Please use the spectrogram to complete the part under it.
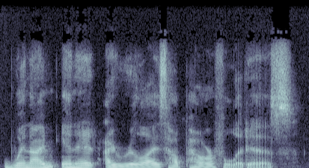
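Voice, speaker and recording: A woman with a low voice co-hosts a relaxed podcast conversation. She speaks earnestly and reflectively and laughs easily between her thoughts. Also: normal speed. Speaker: podcast co-host. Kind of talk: casual chat.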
